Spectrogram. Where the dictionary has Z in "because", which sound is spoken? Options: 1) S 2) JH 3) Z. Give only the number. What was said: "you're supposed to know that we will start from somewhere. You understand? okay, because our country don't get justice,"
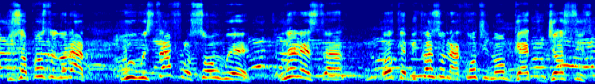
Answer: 1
